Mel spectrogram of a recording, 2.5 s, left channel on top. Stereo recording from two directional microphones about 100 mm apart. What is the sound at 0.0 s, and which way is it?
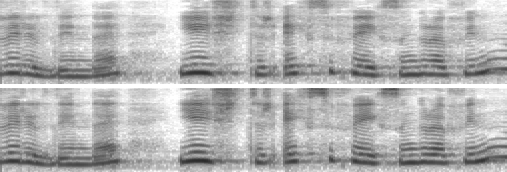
A woman's voice, 40° right (ahead or behind).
